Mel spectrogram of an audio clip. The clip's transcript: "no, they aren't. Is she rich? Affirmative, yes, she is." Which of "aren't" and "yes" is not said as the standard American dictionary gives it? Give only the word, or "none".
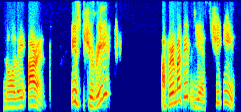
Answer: none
